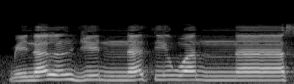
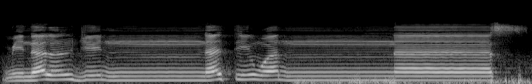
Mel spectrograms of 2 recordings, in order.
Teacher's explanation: ada dua huruf nun yang bertasydid, harus sama panjangnya atau sama gunnahnya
